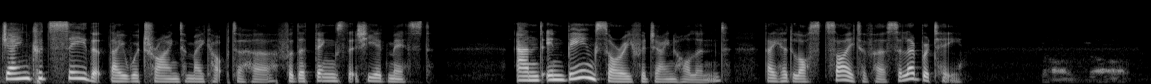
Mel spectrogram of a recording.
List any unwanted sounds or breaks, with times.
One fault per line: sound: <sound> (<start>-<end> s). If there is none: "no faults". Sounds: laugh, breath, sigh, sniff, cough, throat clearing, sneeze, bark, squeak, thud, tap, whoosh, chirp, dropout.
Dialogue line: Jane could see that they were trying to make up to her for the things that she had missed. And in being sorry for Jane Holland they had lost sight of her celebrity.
sound: laugh (10.4-11.3 s)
